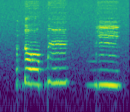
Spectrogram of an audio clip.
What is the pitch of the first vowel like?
low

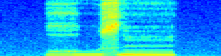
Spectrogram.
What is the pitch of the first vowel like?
high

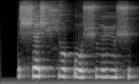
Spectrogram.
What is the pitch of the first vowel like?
high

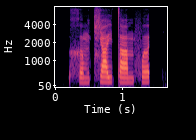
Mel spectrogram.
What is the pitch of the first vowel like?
rising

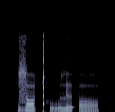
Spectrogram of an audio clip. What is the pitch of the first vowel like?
high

